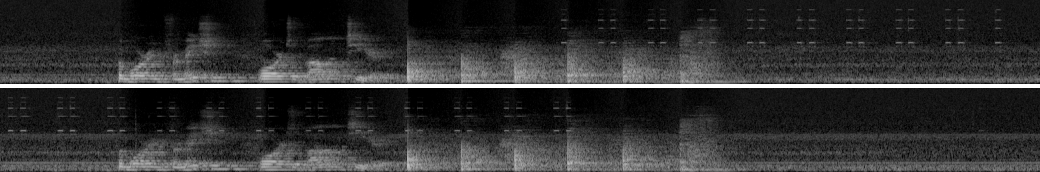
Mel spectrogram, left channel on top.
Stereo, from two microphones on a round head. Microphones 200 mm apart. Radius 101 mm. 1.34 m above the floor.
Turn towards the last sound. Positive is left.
turn(degrees=-25)  # may be behind; listen again after turning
